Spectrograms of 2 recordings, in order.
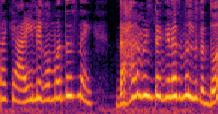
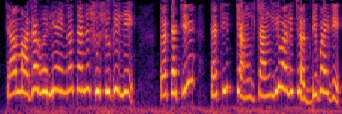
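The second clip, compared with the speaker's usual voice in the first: put-on high, eager child voice; little girl Jagruti; 8 semitones higher, 4 dB louder, faster than usual. Girl asks Shyam's mother for clean pants, little-girl voice. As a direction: report it like an excited little girl.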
